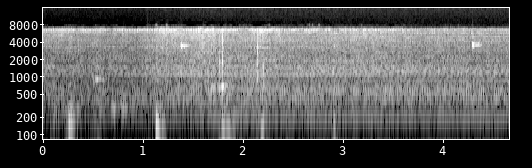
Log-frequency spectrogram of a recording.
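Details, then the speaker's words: Three-year-old Edgestar cooler that had stopped cooling, microphone placed close to the unit: quiet, steady low hum with a few light taps over it as the compressor runs smoothly again; the fault was traced to the starting relay. "yeah yeah I feel the condenser going and yeah there you go that's what it was that relay right there"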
